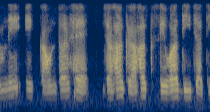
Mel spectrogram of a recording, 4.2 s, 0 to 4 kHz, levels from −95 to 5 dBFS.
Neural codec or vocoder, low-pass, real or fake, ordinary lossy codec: vocoder, 44.1 kHz, 128 mel bands every 512 samples, BigVGAN v2; 3.6 kHz; fake; none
